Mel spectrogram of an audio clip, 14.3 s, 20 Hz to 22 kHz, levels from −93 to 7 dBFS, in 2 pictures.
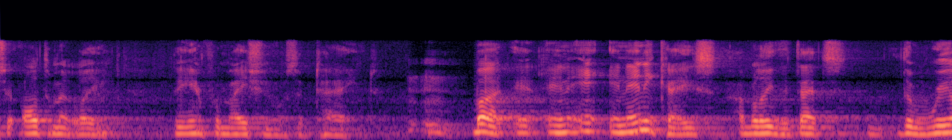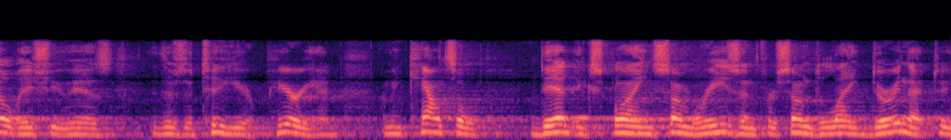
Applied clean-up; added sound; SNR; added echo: none; none; none; none.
